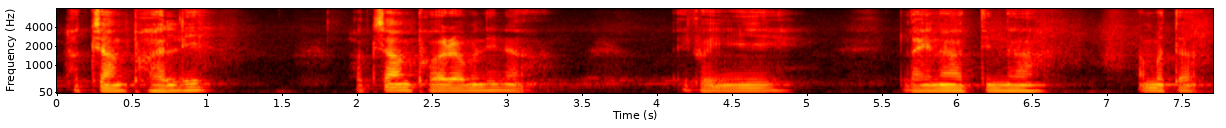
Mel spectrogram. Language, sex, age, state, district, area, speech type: Manipuri, male, 30-45, Manipur, Chandel, rural, spontaneous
